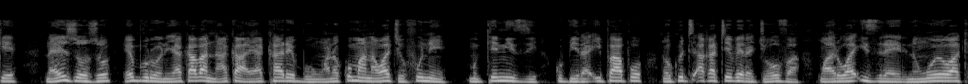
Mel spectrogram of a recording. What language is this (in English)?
Shona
